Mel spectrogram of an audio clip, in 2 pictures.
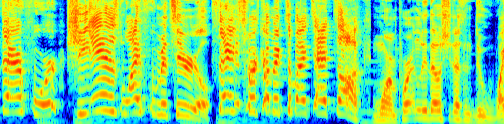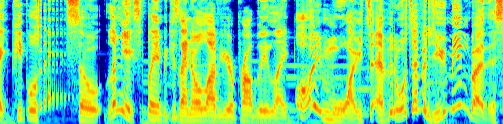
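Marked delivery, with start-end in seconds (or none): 8.0-10.1 put-on sing-song voice.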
